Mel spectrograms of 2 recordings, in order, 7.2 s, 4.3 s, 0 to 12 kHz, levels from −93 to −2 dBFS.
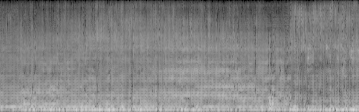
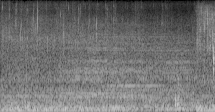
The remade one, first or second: first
